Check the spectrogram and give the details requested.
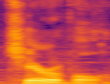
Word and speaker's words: Cherryville: Cherryville North Carolina that's Cherryville but you don't pronounce the Y Cherryville North Carolina and North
